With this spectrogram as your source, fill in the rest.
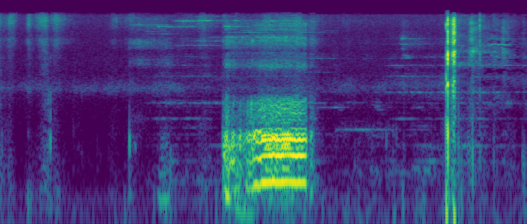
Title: Penelope Pug snores are loud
